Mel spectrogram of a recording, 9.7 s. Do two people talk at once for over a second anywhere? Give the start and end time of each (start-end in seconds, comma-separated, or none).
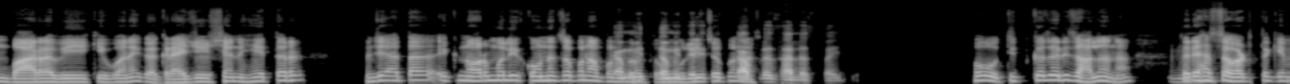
4.6-5.9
